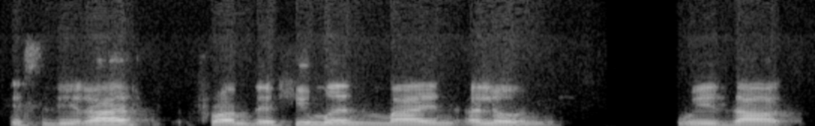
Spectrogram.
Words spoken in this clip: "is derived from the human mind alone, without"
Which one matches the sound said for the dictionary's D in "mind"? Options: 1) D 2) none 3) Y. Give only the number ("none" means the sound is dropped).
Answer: 1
